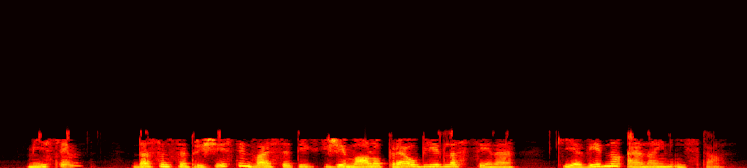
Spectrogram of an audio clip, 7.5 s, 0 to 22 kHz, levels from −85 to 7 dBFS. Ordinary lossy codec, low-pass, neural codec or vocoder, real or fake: AAC, 16 kbps; 19.8 kHz; none; real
